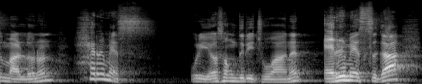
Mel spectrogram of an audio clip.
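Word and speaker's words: Hermès: 헤르메스 우리 여성들이 좋아하는 에르메스가 헤르메스의 불란서 발음입니다 프랑스 발음 신의 이름이에요 그까 이스라엘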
